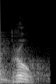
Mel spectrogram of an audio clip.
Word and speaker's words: भ्रू: उ लिखी हुई है, लेकिन उच्चारण किया जाए तो ये उ की मात्रा भ की न होकर के र वर्ण की है।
